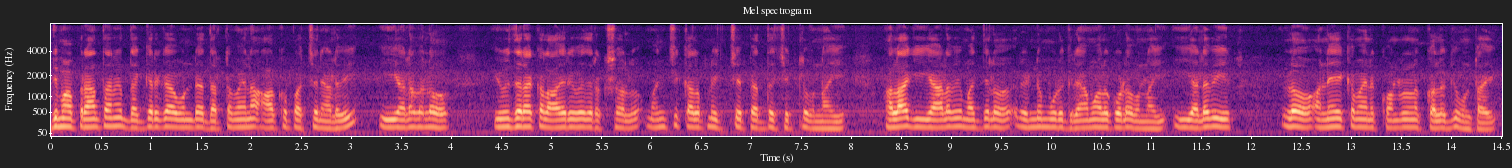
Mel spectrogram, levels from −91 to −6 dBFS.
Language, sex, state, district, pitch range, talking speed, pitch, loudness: Telugu, male, Andhra Pradesh, Srikakulam, 155-170 Hz, 145 wpm, 160 Hz, -22 LUFS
